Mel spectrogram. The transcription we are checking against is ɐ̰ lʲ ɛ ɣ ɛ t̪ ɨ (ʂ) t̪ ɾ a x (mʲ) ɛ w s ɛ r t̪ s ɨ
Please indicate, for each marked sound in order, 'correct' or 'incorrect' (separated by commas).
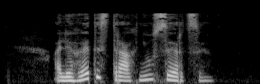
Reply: incorrect, incorrect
